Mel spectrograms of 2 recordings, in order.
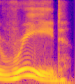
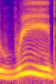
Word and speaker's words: read: In the present, we say read like the color green. And in the past, we say read like the color red.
